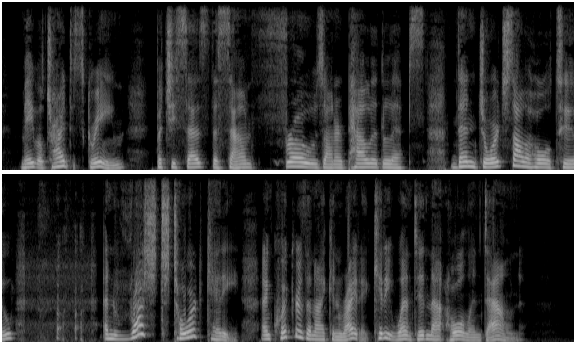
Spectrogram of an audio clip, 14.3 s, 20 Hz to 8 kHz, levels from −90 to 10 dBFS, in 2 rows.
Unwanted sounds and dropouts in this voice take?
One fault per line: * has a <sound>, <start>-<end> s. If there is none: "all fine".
* has a laugh, 7.6-8.2 s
